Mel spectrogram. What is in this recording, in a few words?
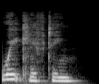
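"weightlifting", British English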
